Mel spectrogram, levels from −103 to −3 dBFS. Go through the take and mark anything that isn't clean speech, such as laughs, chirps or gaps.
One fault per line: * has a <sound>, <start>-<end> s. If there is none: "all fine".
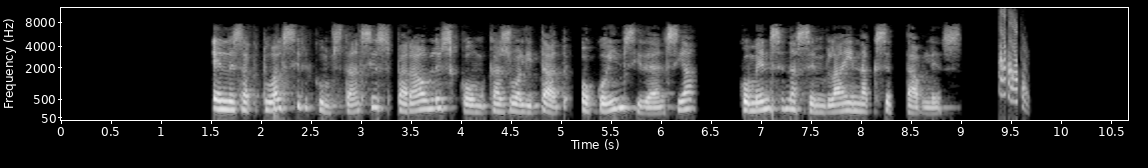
* has a chirp, 9.4-9.7 s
